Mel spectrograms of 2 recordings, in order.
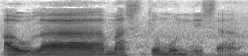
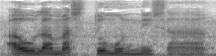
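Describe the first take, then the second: First: The vowel after the first L is long. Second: The vowel after the first L is short. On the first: "ada yang memanjangkan lamnya" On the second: "Ada yang membaca pendek"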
